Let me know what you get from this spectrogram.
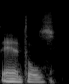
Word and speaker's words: Antles: It's Antles. Antles. Scott, please say it right.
